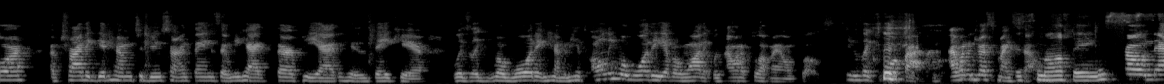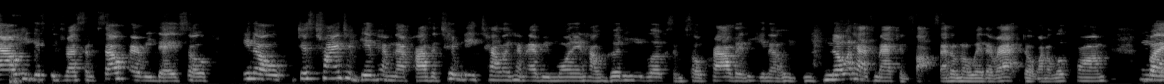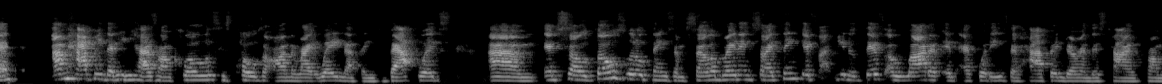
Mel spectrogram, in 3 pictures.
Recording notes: This has been done via Zoom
